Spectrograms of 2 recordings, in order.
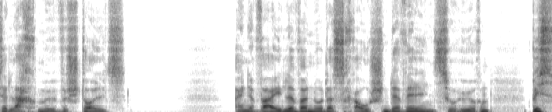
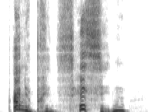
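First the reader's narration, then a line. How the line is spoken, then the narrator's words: Shrieking. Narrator (German): kreischte Graugans auf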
